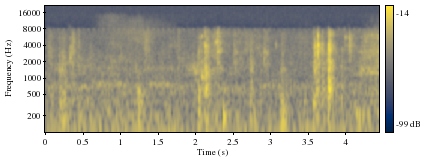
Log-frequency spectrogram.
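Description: Faint sounds of a man drinking from a plastic water bottle: a few soft clicks and knocks, the clearest near the end.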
